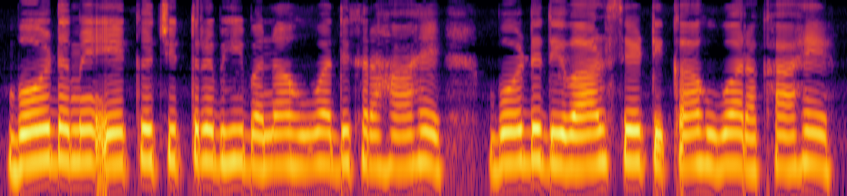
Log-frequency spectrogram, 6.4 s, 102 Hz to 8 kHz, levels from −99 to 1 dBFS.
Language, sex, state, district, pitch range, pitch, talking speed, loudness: Hindi, female, Haryana, Charkhi Dadri, 200-225 Hz, 210 Hz, 160 wpm, -14 LUFS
